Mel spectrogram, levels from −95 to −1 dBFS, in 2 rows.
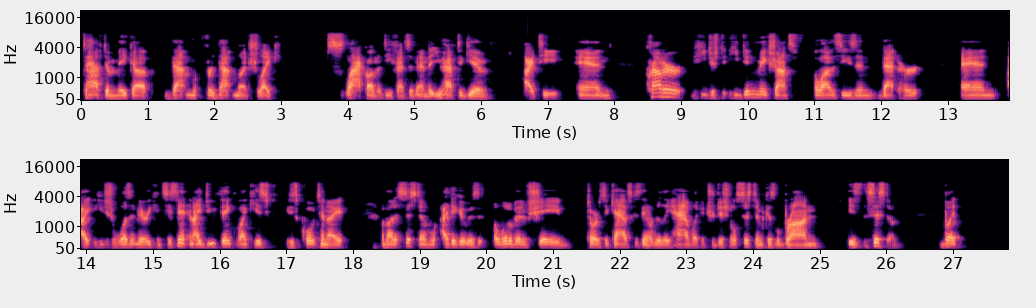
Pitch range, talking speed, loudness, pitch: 110-120 Hz, 175 wpm, -20 LUFS, 115 Hz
